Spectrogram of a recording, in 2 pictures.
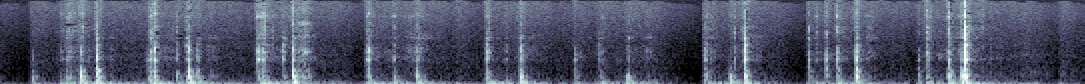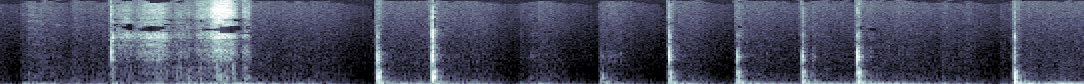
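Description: Fingertips tap the lid and sides of a small, hollow, light-wood lidded box with a brass latch, making a quick series of soft, dull knocks that are heavy in the low end and die away almost instantly. Midway there is a brief, bright, hissing scrape before the tapping resumes in more spaced-out knocks.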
